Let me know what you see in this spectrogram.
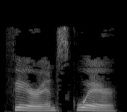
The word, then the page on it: fair and square: British English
